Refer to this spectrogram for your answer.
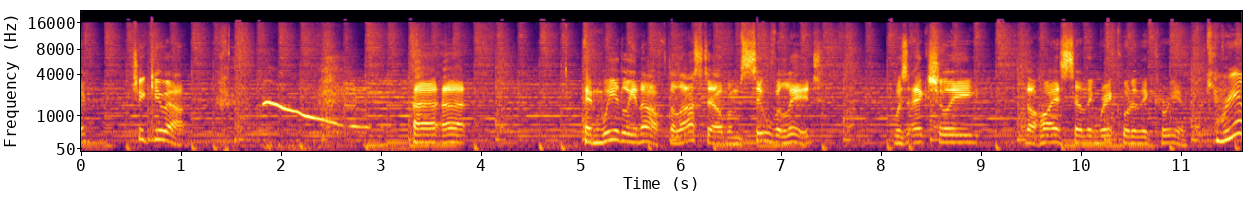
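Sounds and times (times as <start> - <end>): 
speech: 0.0 - 1.2, 3.3 - 4.0, 5.0 - 11.5
person whistling a long note into a microphone: 1.8 - 3.5.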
